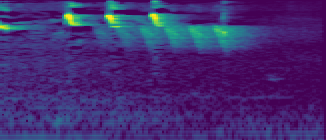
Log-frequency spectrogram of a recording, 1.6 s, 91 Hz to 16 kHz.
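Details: Javan bushlark, from a 2022 tutor recording: a short phrase of four or five high, descending slurred whistles, evenly spaced, fading out at the end.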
